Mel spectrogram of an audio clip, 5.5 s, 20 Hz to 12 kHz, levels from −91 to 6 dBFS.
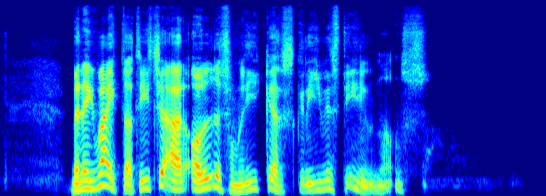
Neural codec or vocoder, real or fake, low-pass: codec, 24 kHz, 1 kbps, SNAC; fake; 10.8 kHz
